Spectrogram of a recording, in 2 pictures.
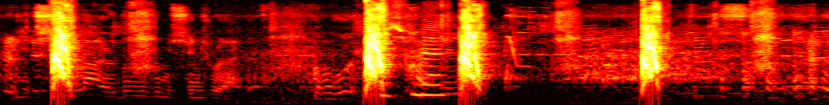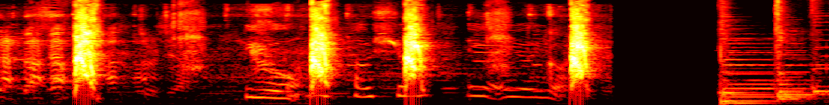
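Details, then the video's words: Angry dogs barking in loud, sharp bursts at irregular intervals, mixed with whines and yips, then a burst of music at the end. "Angry Dogs"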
